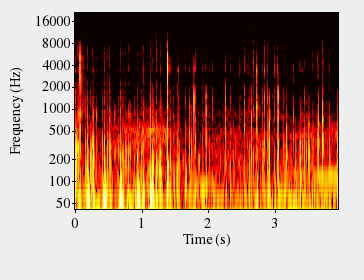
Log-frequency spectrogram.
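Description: Fingernails tap and scratch the white paper wrapper of a small solid bar of soap held in one hand. The result is a quick, uneven run of dry taps and papery crinkles and scrapes, mostly low and dull with brief brighter clicks.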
